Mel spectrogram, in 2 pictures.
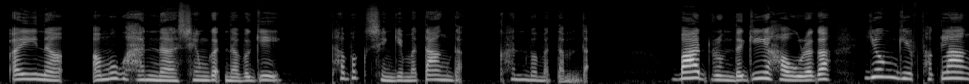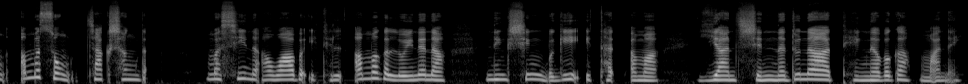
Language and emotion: Manipuri, sad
